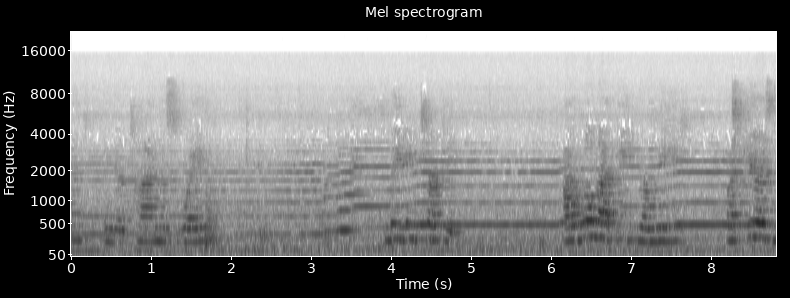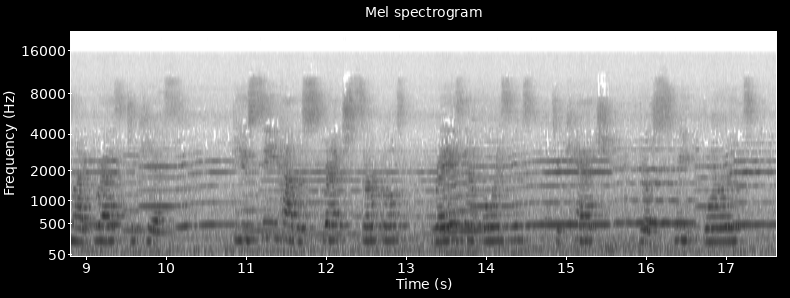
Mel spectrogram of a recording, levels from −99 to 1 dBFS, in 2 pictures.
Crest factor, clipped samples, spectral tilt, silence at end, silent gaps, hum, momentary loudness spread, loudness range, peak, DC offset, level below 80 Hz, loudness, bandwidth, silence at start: 18 dB; under 0.1%; -6 dB/octave; 0 s; none; none; 11 LU; 5 LU; -12 dBFS; under 0.1%; -48 dBFS; -29 LUFS; 15.5 kHz; 0 s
